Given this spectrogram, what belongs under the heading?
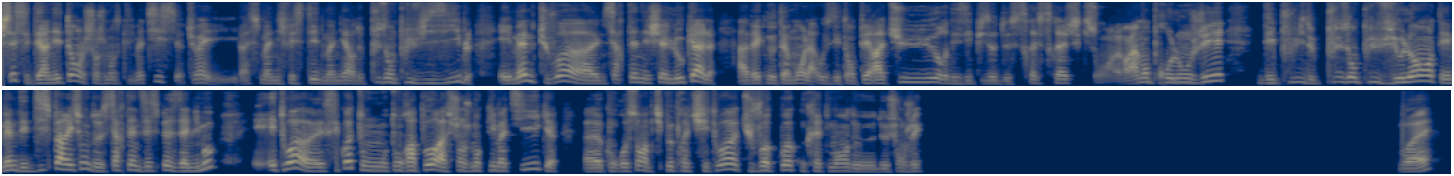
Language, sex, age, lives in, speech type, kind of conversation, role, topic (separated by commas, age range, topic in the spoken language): French, male, 20-24, France, conversation, podcast, host, Quels changements liés au changement climatique observes-tu près de chez toi ?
